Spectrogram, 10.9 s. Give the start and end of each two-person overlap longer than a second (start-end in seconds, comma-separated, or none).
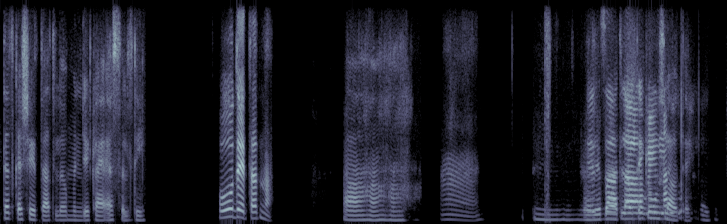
8.8-10.3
